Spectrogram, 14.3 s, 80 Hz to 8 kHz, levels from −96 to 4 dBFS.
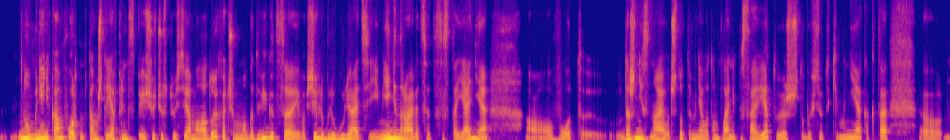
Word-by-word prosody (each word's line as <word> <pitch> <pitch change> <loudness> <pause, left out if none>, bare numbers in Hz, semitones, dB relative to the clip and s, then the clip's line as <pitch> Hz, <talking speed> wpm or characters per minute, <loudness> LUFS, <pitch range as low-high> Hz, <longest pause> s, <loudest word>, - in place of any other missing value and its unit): ну, 250 -4 +7
мне 220 +4 +7
некомфортно, 250 - +2
потому 190 +1 -3
что 195 0 -5
я, 200 0 -1
в - - -20
принципе, 195 -2 -4
ещё 180 +2 -6
чувствую 190 -1 -10
себя 180 0 -3
молодой, 180 - 0
хочу 215 -7 -6
много 175 -1 -4
двигаться 245 - +1
и 165 - -4
вообще 250 +11 -1
люблю 220 -3 +2
гулять, 195 -2 -2
и - - -7
мне 220 +5 +6
не 235 0 +10
нравится 175 -6 +1
это - - -28
состояние. 180 +5 -2 0.5
А - - -10 0.2
вот, 165 0 -8
э, - - -13 0.5
даже 210 +4 +1
не 240 -2 +8
знаю, 175 -1 -3
вот 160 - -8
что 230 - -6
ты 225 -2 -15
мне 170 -3 -4
в - - -6
этом 175 +4 -7
плане 175 -2 -3
посоветуешь, 190 - -5
чтобы - - -12
всё-таки 175 -1 -16
мне 165 -2 -3
как-то, - - -5 0.5
э, - - -9
195 Hz, 185 wpm, -20 LUFS, 175-225 Hz, 0.5 s, не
